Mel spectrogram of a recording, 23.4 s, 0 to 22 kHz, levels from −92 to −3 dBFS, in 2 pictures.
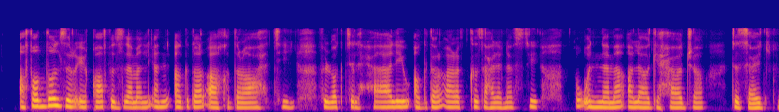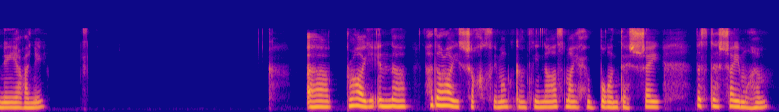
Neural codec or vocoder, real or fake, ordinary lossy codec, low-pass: none; real; none; none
